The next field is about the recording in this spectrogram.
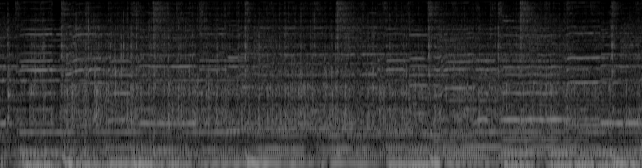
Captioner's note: audience applauding; upbeat music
